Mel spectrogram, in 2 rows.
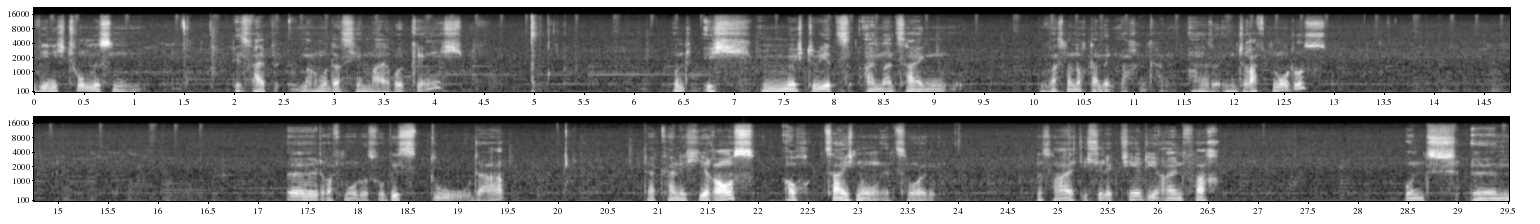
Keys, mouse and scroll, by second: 2.9-3.5 scroll down 4, 3.9 click, 5.0 Delete, 6.1 scroll up 2, 6.9 scroll down 2, 11.2 click, 18.9 click, 20.1 click, 21.0 click, 23.5-24.0 scroll down 1, 24.6 shift+click, 27.3-28.8 drag.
